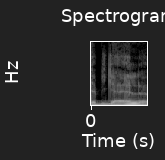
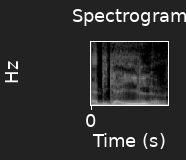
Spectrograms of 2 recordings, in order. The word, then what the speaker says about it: Abigail: J'ai dit Abigael, c'est Abigail, on prononce comme on veut parce que ce qu'il attend à Philadelphie n'est rien de moins qu'une réunion inédite.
